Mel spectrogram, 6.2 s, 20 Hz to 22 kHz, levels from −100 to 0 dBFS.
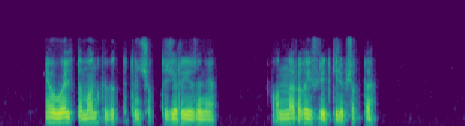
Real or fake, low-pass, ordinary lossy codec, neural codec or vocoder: real; 7.2 kHz; Opus, 64 kbps; none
